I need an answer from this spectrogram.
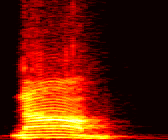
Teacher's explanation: जब मैं नाम बोला तो आ की मात्रा जो है कुछ लंबा खिंचा हुआ था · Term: दीर्घ स्वर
